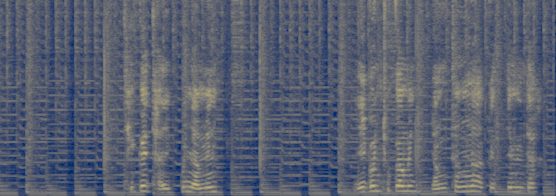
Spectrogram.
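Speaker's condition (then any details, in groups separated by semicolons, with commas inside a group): Cerebral palsy; brain lesion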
